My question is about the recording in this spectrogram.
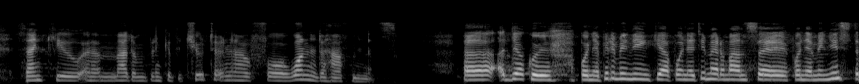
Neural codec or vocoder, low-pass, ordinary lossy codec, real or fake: codec, 16 kHz in and 24 kHz out, 2.2 kbps, FireRedTTS-2 codec; 7.2 kHz; MP3, 64 kbps; fake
